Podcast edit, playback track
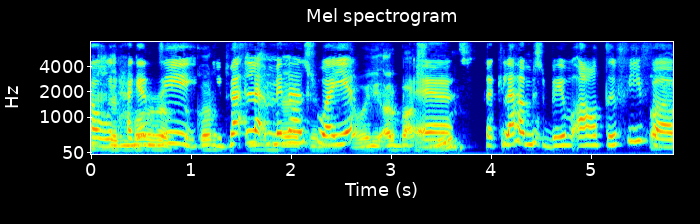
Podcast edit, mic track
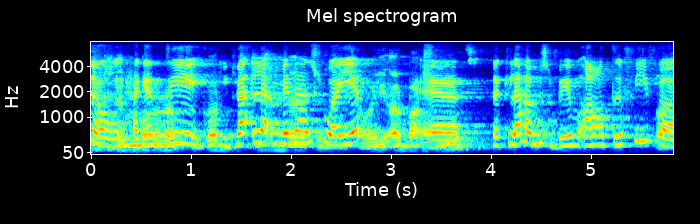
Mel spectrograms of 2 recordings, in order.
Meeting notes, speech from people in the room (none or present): none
